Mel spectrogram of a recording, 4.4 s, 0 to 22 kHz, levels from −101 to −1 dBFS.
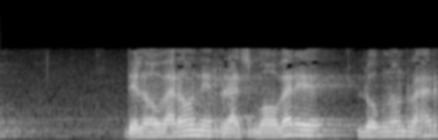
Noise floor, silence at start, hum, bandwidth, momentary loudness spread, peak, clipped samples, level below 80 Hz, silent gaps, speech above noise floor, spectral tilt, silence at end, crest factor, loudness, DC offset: -54 dBFS; 0 s; none; 5.4 kHz; 9 LU; -6 dBFS; under 0.1%; -64 dBFS; none; 33 dB; -12 dB/octave; 0 s; 18 dB; -21 LUFS; under 0.1%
